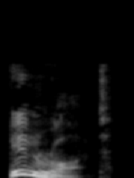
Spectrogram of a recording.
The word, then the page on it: inwrought: British English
